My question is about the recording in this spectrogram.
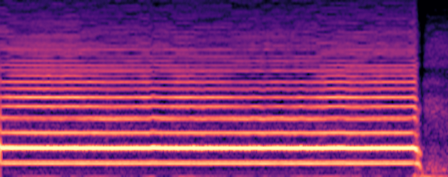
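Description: A football commentator's long drawn-out "gooool" goal cry: one loud shout held on a single steady pitch.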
